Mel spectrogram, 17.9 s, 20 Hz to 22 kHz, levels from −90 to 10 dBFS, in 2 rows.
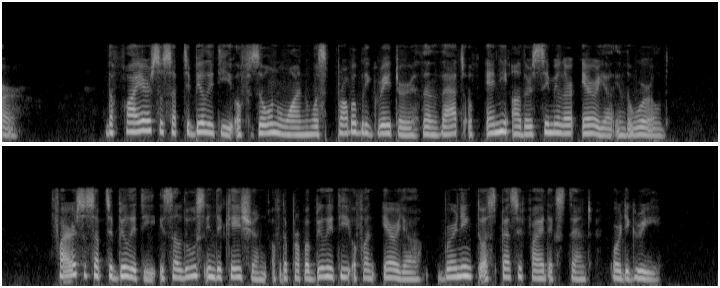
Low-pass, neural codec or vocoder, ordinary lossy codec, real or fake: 7.2 kHz; none; Opus, 64 kbps; real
